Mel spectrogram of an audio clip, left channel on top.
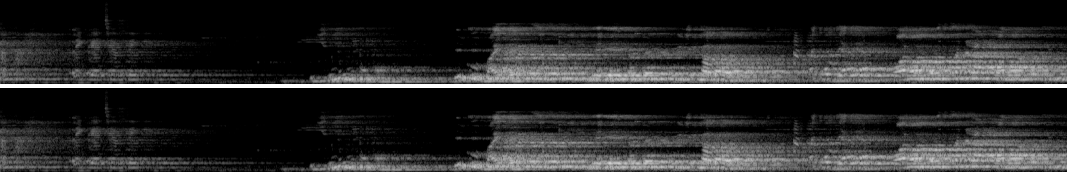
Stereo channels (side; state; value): both; identical; correlation 1.00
